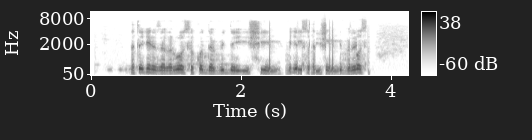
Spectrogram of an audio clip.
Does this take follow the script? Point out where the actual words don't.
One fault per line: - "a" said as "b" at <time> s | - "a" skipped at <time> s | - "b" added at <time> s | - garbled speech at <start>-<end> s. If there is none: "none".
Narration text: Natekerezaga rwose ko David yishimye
- garbled speech at 2.6-3.7 s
